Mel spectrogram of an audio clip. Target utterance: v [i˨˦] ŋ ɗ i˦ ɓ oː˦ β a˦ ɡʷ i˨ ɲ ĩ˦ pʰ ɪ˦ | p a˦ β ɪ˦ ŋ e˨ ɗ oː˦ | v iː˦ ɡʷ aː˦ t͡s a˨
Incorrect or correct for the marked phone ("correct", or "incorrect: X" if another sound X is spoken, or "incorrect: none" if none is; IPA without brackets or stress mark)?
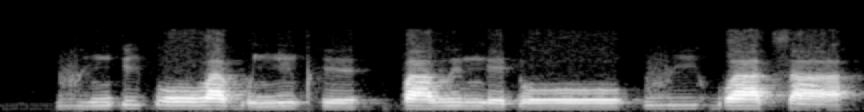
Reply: correct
